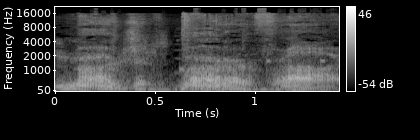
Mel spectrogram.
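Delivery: deep, low manly voice, loud. Showing how they now say a phrase, in a deep manly voice. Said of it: "in a deep manly voice".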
